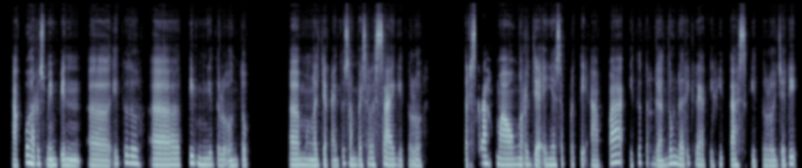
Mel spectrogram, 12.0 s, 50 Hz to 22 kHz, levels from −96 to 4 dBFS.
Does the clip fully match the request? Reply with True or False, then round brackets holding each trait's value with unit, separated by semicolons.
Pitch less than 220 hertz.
True (135 Hz)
